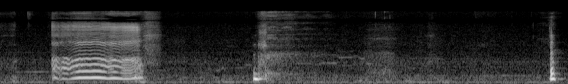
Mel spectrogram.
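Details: Phoebe, a bulldog with a laser pointer obsession, protests when play is refused indoors: one rising-then-falling harmonic moan of about a second, followed by faint soft grunts and a short sharp sound at the end.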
